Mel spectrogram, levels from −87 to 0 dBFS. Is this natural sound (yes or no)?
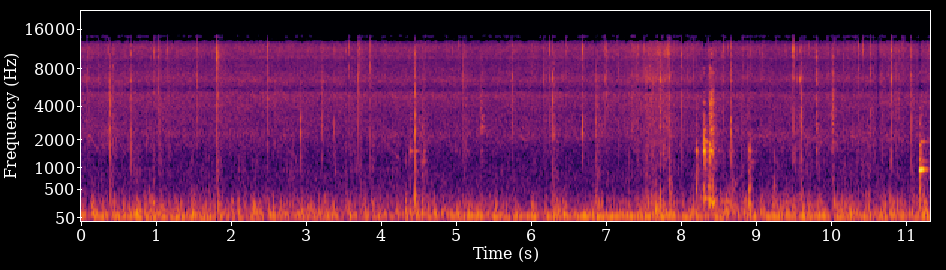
yes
